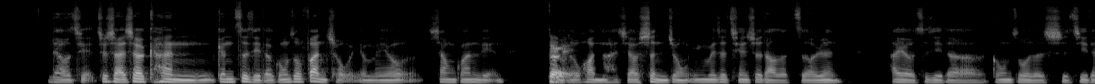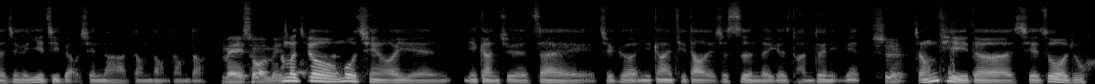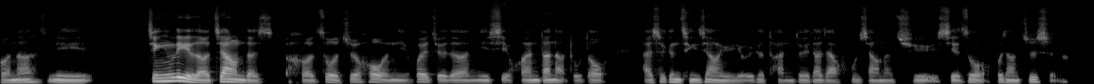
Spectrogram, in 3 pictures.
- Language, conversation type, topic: Chinese, podcast, 在团队里如何建立信任和默契？
- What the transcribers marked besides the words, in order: other background noise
